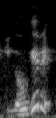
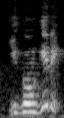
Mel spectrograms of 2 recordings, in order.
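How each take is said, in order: First: Much softer, under the breath; quiet menace. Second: Said in the usual way. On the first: Acted. Repeated threat, second dropped low.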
